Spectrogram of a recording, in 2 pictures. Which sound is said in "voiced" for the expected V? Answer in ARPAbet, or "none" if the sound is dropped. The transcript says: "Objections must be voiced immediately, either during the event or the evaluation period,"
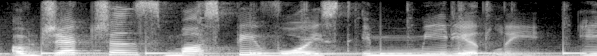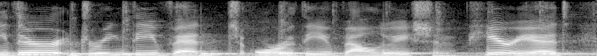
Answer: V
